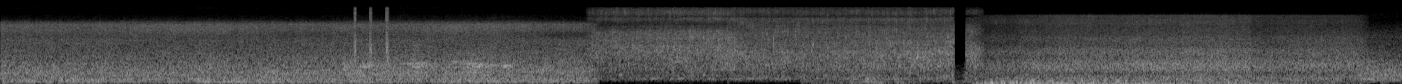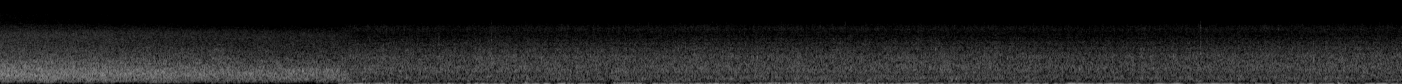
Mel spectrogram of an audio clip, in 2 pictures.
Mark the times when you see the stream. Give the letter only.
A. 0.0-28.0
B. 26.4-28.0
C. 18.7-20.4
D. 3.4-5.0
A.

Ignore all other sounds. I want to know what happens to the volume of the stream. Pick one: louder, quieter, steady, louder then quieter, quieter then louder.
quieter.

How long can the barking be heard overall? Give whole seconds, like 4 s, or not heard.
2 s.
